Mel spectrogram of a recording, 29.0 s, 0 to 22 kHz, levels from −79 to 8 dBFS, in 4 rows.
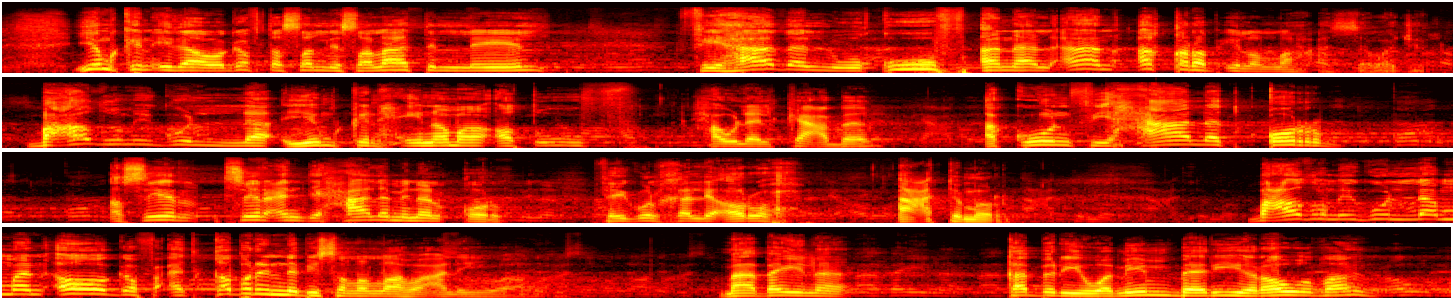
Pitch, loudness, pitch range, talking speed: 175 Hz, -15 LUFS, 155-205 Hz, 110 wpm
